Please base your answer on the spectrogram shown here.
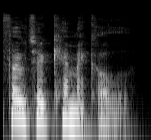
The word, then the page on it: photochemical: British English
